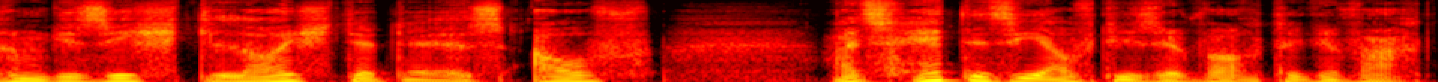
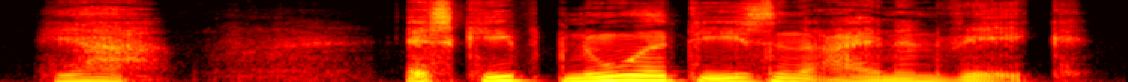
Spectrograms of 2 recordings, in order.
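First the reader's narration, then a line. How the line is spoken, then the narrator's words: Firm voice. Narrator (German): erklärte sie mit fester Stimme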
